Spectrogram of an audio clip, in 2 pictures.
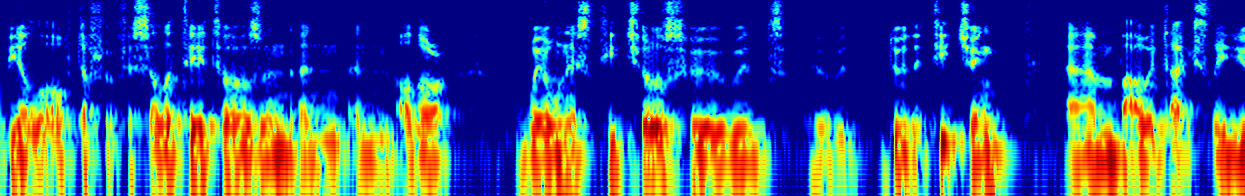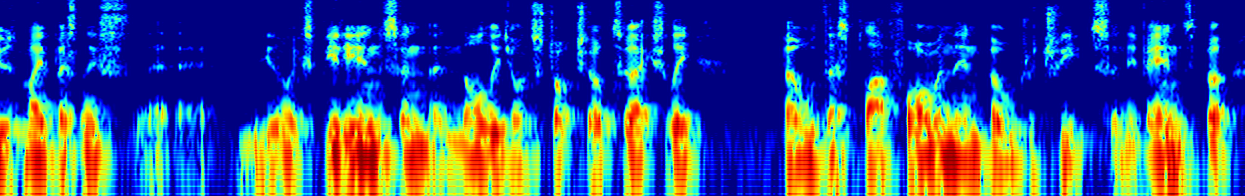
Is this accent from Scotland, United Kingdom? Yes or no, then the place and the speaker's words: yes; Scotland, United Kingdom; being Scottish and whiskey, it wasn't so easy to give up alcohol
